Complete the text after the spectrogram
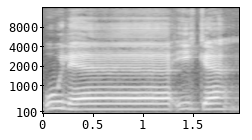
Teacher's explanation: നീട്ടിയിട്ട് മദ് ഉച്ചരിച്ചുകൊണ്ട് പറയാം അടുത്തത് വരുന്നത് ഉലായിക്ക ഇവിടെ നമുക്ക് മദ് വന്നിട്ടുണ്ട് നാല് മുതൽ അഞ്ച് ഹറ വരെ നീട്ടിയിട്ട് തന്നെ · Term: മദ് മുത്തസിലാണ്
